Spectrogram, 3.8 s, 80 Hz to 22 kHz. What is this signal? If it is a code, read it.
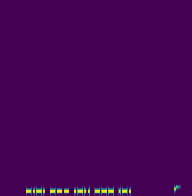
Morse code, heard as a keyed tone, about 36 wpm, 700 Hz. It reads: COLOR
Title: Sentences from Top 1600 Words - New Word Drill Alt - 35wpm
